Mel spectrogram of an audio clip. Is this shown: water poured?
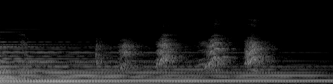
no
